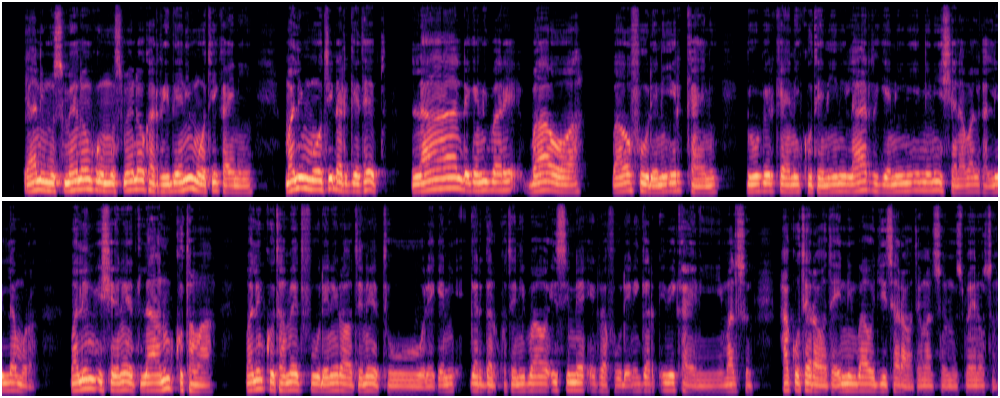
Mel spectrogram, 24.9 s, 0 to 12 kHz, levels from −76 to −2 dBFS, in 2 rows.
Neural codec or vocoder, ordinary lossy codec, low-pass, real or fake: none; none; 10.8 kHz; real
